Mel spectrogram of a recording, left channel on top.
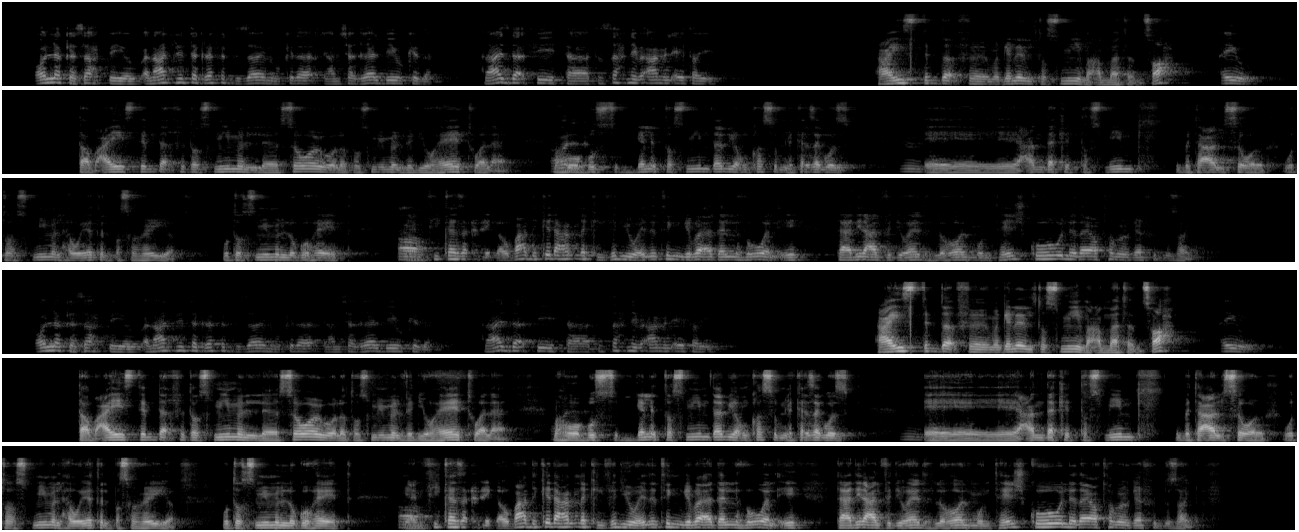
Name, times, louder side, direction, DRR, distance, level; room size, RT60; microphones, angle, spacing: voice 1, 0.3-4.3 4.8-7.1 12.2-12.5 18.4-18.8 21.9-22.2 29.9-30.2, left 3 dB, 40° left, 0.7 m, -40 dB
voice 2, 8.7-11.7 13.7-18.0 18.5-21.4 22.2-27.8 28.1-29.3 29.9-37.9, right 8 dB, 70° right, 0.4 m, -30 dB
15.0 x 5.3 x 8.9 m
head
